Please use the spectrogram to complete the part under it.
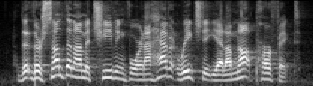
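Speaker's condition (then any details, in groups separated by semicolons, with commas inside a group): No condition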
